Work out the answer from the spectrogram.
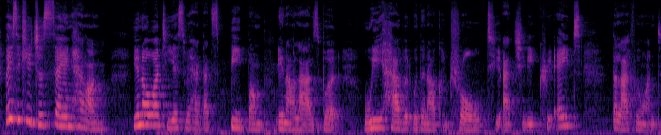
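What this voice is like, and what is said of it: South African Johannesburg accent. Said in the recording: “I've been told it's a British accent. It is not British. This accent is from South Africa, Johannesburg, to be specific”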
